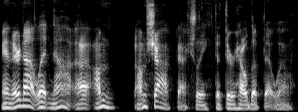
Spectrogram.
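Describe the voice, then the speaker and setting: Gravelly, animated podcast co-host man. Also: lowish voice, normal speed. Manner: lively, joking, teasing. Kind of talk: casual sports chat.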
